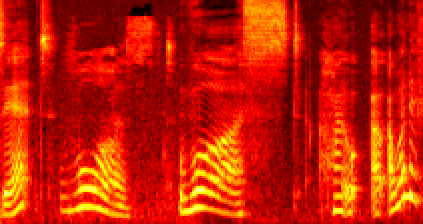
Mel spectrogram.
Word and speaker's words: Wurst: the speed of this in german it's like the w is kind of like a v so voice it's like a soft v worst you see this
